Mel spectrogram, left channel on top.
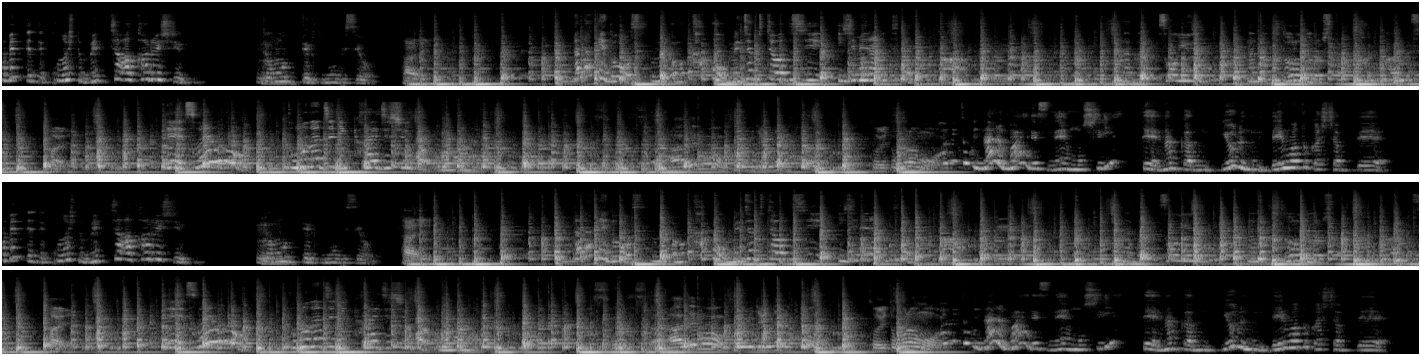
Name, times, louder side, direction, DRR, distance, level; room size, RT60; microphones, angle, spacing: voice 1, 0.0-2.0 2.6-3.7 5.6-9.7 11.2-12.1 12.4-14.3 15.8-16.7 17.0-19.0 23.5-25.3 25.6-28.0, left 3 dB, 50° left, 0.5 m, -29 dB
voice 2, 2.5-2.9 4.0-4.4 9.9-10.4 14.6-14.9 20.0-22.5 22.8-23.6, right 5 dB, 80° right, 0.6 m, -31 dB
sound 1, 4.0-23.7, equal, 15° right, 0.4 m, -25 dB
2.6 x 2.1 x 2.3 m
head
